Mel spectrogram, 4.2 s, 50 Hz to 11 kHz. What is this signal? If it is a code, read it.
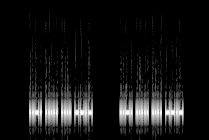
Morse code, heard as a keyed tone, about 42 wpm, 700 Hz. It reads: F5HQ F5HQ
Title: DXCC-100 Call Signs - 4 Characters - Repeated 2x - 45wpm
